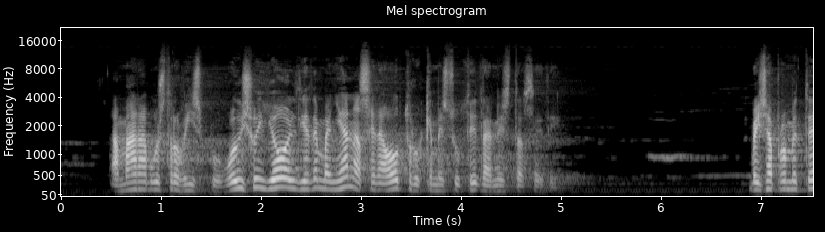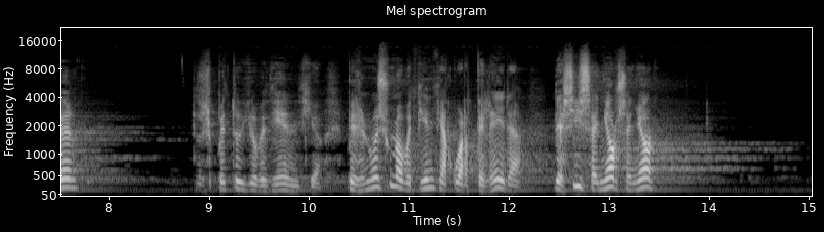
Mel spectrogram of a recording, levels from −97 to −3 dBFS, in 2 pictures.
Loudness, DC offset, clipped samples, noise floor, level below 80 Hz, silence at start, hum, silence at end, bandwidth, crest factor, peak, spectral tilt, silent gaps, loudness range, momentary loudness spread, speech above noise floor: -29 LUFS; under 0.1%; under 0.1%; -80 dBFS; under -90 dBFS; 0.5 s; none; 1.2 s; 14 kHz; 24 dB; -8 dBFS; -2 dB/octave; none; 8 LU; 14 LU; 50 dB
